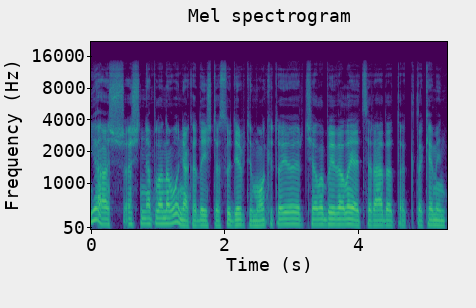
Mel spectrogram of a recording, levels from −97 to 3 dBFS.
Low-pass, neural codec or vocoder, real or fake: 14.4 kHz; none; real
